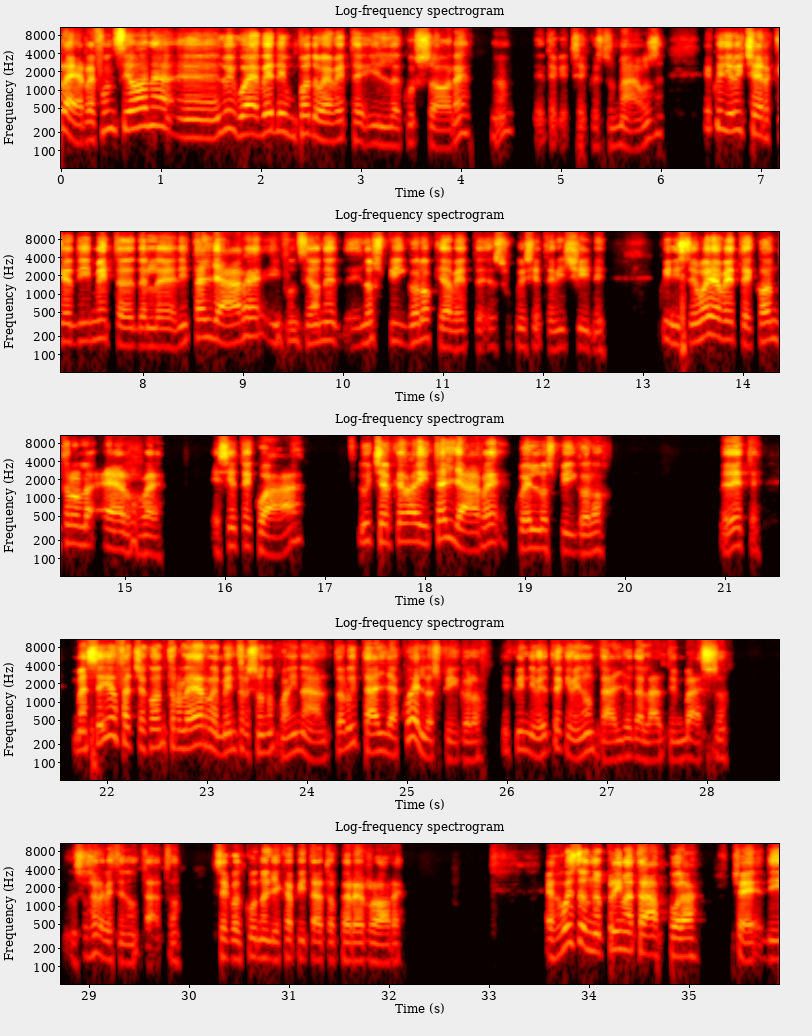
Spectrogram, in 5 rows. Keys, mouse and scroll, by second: 16.8 ctrl+r.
